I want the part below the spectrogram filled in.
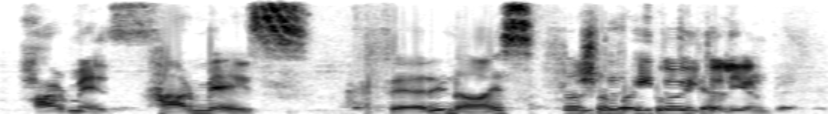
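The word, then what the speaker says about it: Hermès: আপনি একটু বলে দেন এই ব্র্যান্ডের নাম কি হারমেজ হারমেজ ভেরি নাইস এটা ইটালিয়ান ব্র্যান্ড তাই এই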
